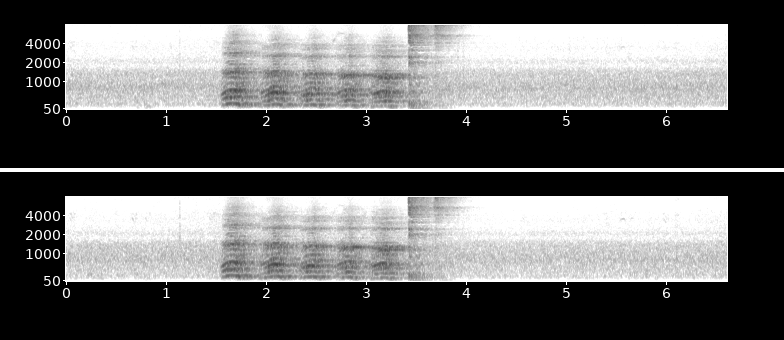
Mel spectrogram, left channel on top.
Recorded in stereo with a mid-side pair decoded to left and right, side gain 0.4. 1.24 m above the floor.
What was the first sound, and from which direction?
Laughter, 15° right.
